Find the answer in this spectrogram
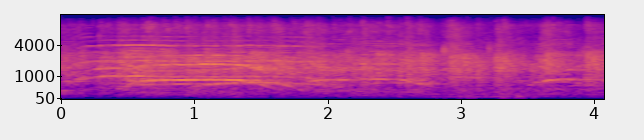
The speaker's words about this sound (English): Let's all stand to our feet and clap our hands unto the Lord right now.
